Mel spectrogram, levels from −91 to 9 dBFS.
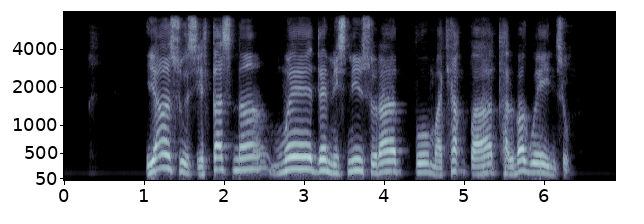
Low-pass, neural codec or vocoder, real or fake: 7.2 kHz; codec, 44.1 kHz, 7.8 kbps, Pupu-Codec; fake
